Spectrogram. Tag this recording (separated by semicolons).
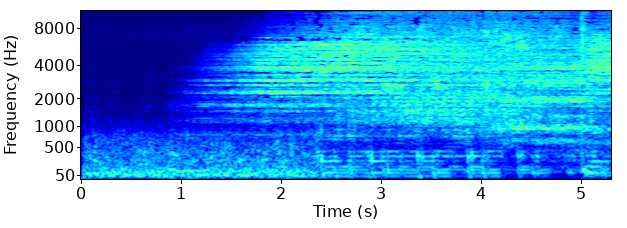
bass; kick; wavey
